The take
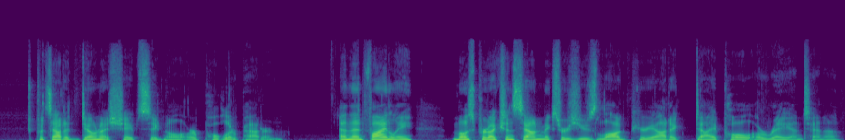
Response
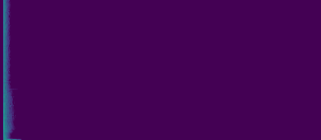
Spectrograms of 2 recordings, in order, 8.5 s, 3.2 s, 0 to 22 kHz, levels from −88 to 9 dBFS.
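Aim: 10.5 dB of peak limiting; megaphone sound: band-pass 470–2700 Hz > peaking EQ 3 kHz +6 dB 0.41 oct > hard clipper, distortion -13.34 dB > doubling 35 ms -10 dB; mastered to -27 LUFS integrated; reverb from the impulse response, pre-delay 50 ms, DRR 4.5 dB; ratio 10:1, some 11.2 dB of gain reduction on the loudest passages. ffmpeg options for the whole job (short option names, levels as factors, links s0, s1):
-filter_complex "[0:a]acompressor=threshold=0.1:ratio=10,alimiter=limit=0.112:level=0:latency=1,asplit=2[s0][s1];[1:a]atrim=start_sample=2205,adelay=50[s2];[s1][s2]afir=irnorm=-1:irlink=0,volume=0.316[s3];[s0][s3]amix=inputs=2:normalize=0,highpass=470,lowpass=2700,equalizer=f=3000:t=o:w=0.41:g=6,asoftclip=type=hard:threshold=0.0531,asplit=2[s4][s5];[s5]adelay=35,volume=0.316[s6];[s4][s6]amix=inputs=2:normalize=0,volume=2.11"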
